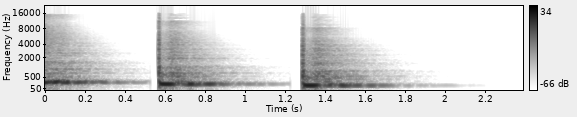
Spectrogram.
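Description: Three sampled tom hits, each a sharp thud with a short ringing tone, stepping down in pitch from one hit to the next. The toms are built in a sampler from a recording of tonic water being poured, re-pitched and roughened with distortion and EQ.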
